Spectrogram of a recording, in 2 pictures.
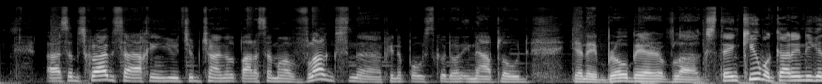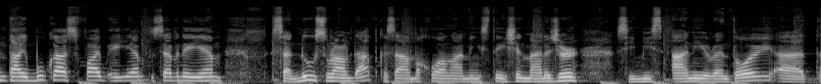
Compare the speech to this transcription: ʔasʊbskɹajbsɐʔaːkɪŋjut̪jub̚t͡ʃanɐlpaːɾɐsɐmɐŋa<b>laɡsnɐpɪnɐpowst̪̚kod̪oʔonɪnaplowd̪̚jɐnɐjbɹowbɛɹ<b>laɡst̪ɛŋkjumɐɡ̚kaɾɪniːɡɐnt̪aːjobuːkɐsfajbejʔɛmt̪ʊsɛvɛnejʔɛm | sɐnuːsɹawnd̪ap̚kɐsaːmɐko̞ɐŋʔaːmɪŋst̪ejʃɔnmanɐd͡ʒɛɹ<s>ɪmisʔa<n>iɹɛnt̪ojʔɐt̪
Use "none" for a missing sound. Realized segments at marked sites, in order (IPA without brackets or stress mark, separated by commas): v, v, s, n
